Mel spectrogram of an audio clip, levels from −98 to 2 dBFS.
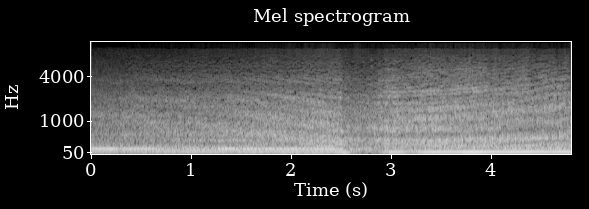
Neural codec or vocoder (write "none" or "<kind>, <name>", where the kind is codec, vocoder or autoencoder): none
